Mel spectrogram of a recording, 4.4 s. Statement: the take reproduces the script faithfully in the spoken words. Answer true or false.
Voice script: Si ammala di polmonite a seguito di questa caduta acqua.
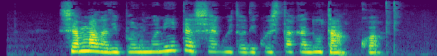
true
